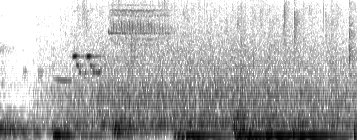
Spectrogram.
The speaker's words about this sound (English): The rain falls. It is rainy. The rain gets bigger.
